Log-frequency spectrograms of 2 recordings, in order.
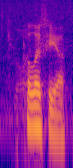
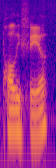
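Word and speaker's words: Polyphia: Polifia.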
